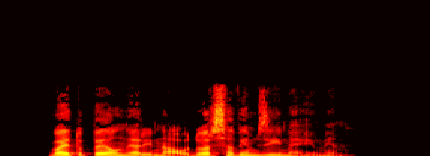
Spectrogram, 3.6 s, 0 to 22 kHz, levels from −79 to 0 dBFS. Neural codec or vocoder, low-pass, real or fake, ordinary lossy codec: none; 9.9 kHz; real; MP3, 64 kbps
